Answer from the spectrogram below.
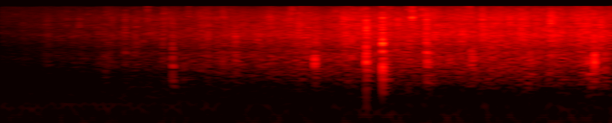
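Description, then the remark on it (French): Steady, pouring rain hisses in a dense wash that swells gradually louder, with scattered drops pattering and ticking sharply on a surface. No voices. “Te voici dehors, la pluie battante.”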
